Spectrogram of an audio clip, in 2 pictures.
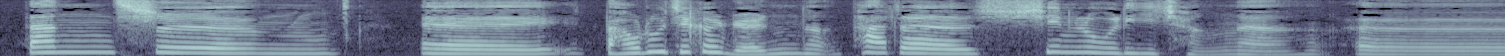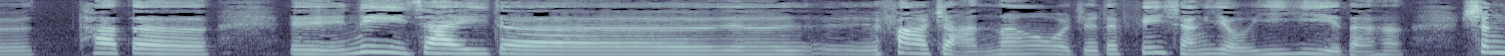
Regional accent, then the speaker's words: Macau; born there; 我是在澳门出生

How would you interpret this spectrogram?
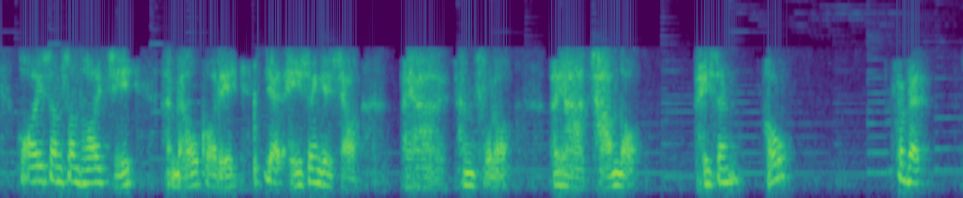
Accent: China; 咁所以我哋中国人有句话咁讲嘅

